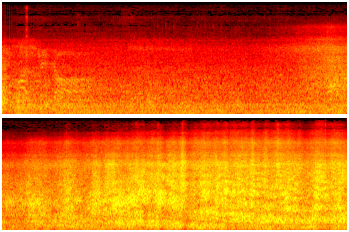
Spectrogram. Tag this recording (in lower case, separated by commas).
speech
